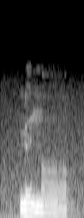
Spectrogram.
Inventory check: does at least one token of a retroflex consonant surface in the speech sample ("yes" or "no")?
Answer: yes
